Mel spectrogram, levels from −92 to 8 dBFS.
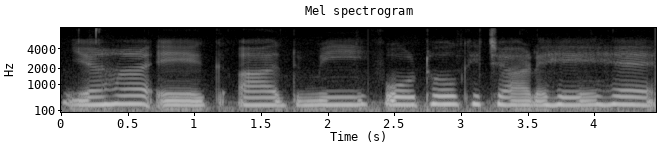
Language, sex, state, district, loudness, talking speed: Hindi, female, Uttar Pradesh, Jalaun, -26 LUFS, 95 wpm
